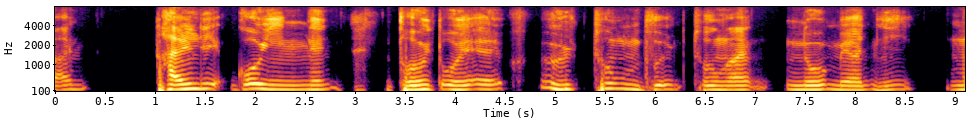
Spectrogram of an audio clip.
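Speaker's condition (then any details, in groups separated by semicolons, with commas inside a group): Brain lesion disability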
